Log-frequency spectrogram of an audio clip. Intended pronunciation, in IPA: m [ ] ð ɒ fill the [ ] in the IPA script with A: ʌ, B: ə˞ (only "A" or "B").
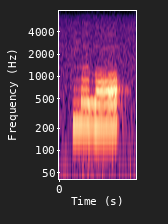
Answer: A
